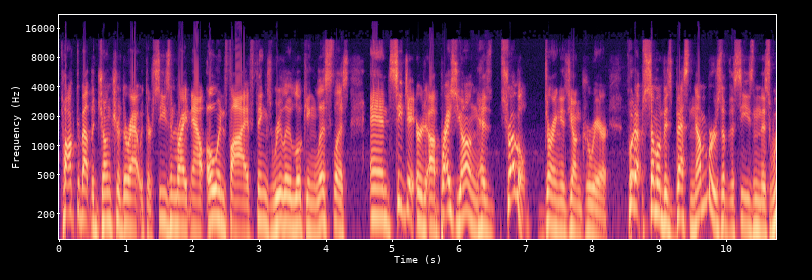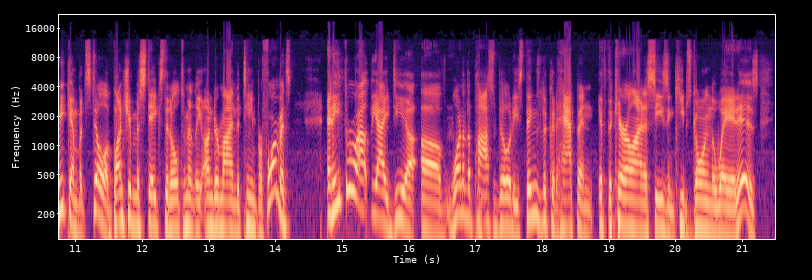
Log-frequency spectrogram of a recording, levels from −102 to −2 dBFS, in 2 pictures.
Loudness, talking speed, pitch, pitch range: -15 LUFS, 220 wpm, 145 Hz, 135-170 Hz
